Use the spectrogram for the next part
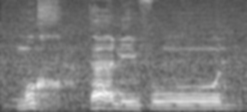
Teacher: Apabila ada huruf dhamma sebelum kha, apalagi kha itu sukun, maka kha-nya lebih menonjol. Lebih ada penekanan. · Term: huruf kha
